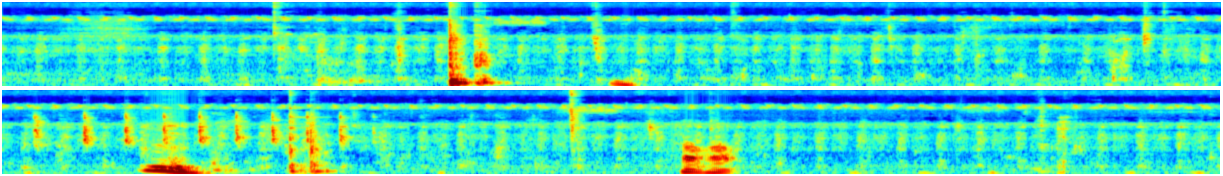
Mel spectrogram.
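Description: Steady, high-pitched chirring of night insects in the background, with scattered small clicks and mouth sounds from people eating by hand. A sharp click comes about two seconds in, and a brief "mm" and a couple of spoken words come near the end.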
